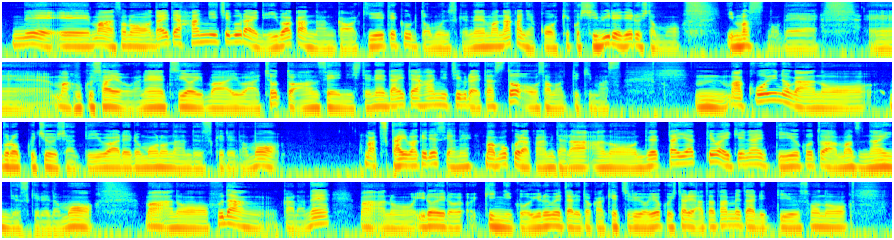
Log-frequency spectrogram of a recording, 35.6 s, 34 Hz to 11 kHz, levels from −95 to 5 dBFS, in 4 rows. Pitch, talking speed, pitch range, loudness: 105 Hz, 385 characters per minute, 95-125 Hz, -25 LUFS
